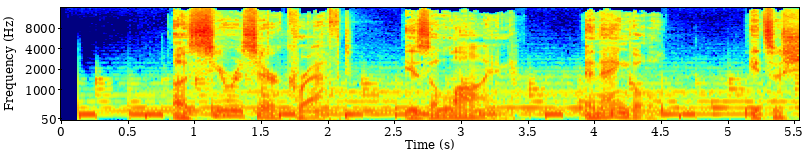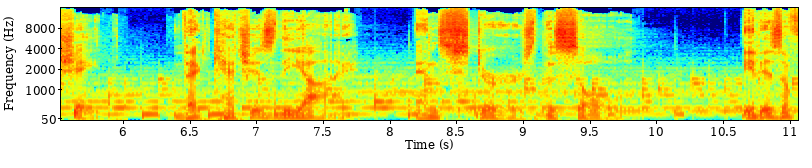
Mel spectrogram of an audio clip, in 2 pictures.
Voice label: informative

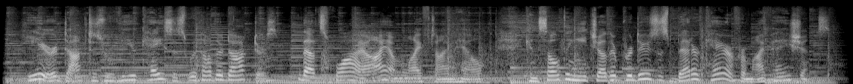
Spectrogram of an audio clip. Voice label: friendly

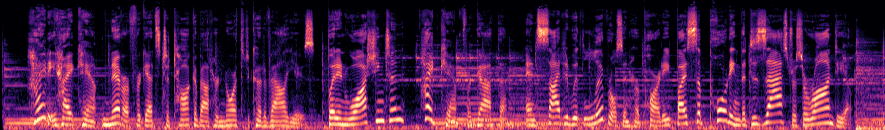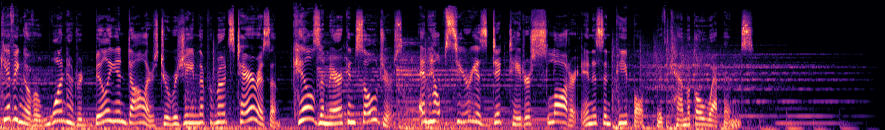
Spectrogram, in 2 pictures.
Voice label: Political Negative

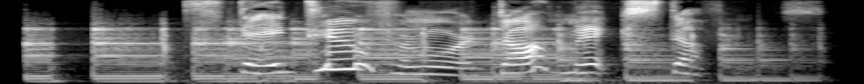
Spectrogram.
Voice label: imaging

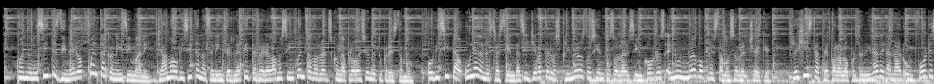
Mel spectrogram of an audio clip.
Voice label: friendly upbeat

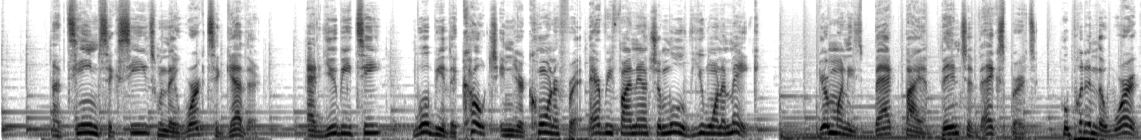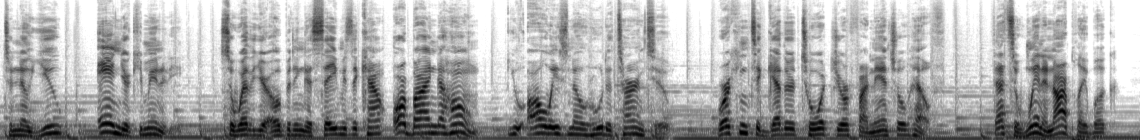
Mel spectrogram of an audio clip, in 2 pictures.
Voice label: african american

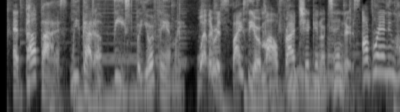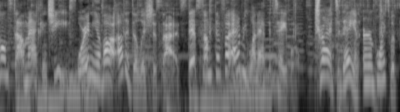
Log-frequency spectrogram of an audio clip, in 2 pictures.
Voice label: smooth

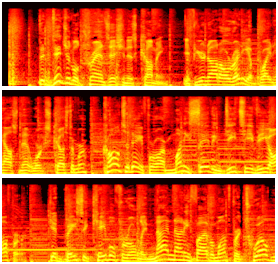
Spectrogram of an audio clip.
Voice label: high energy

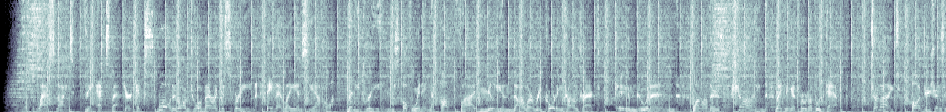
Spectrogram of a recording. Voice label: animated game show hosts

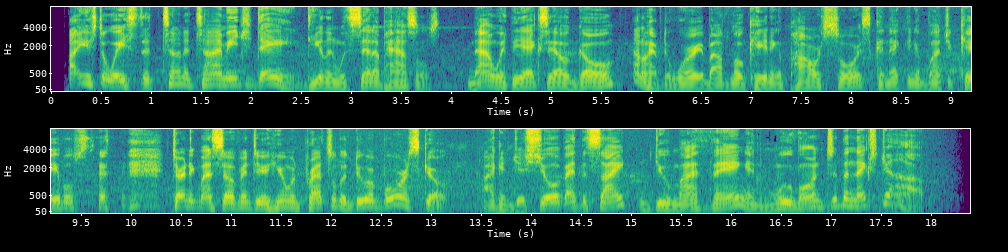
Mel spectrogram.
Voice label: real people urban

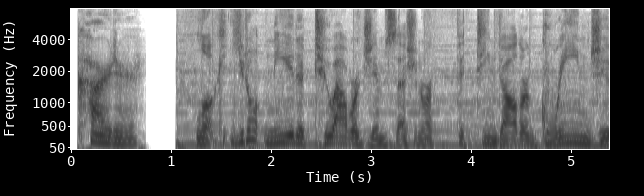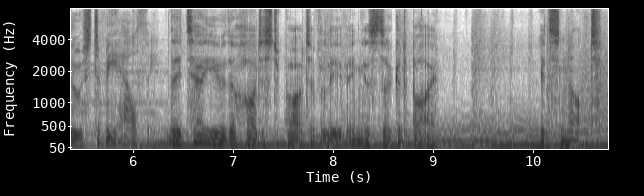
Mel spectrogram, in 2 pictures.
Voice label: Showcase, storyteller

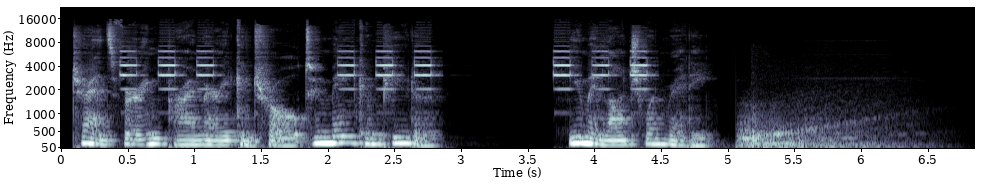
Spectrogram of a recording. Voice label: anti announcer

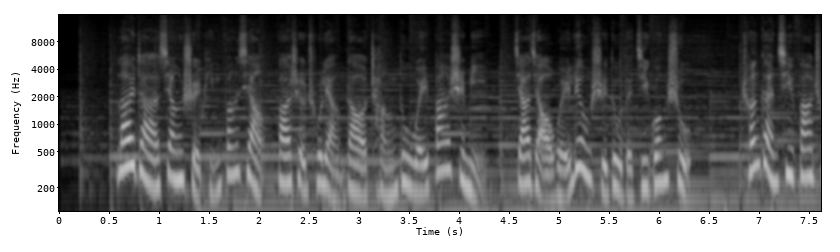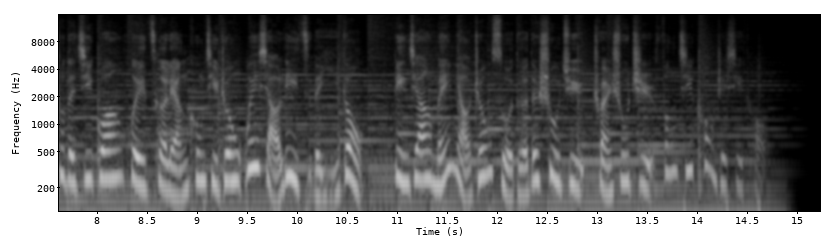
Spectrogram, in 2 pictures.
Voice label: Mandarin, Online Learning

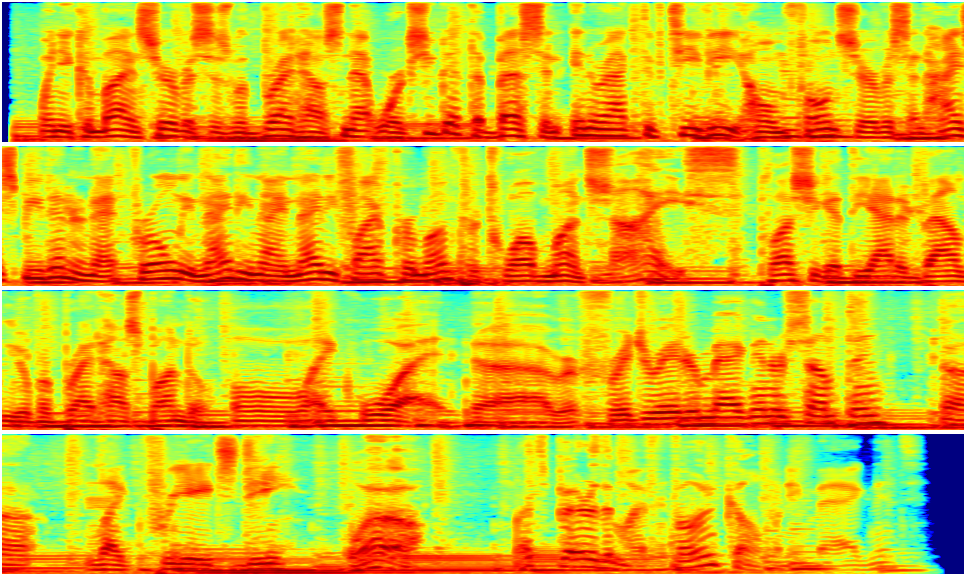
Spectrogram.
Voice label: real people young friendly genuine

